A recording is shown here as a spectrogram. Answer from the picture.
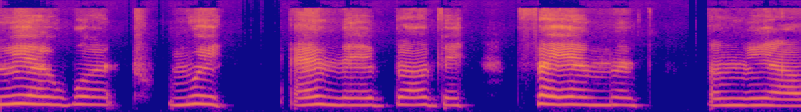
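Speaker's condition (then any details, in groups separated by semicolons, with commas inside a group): Cerebral palsy; from birth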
